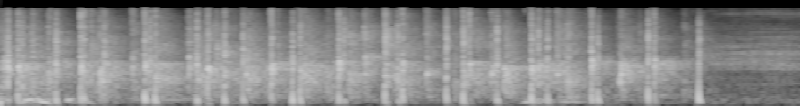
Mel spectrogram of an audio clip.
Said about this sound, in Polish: również wielkie brawa.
